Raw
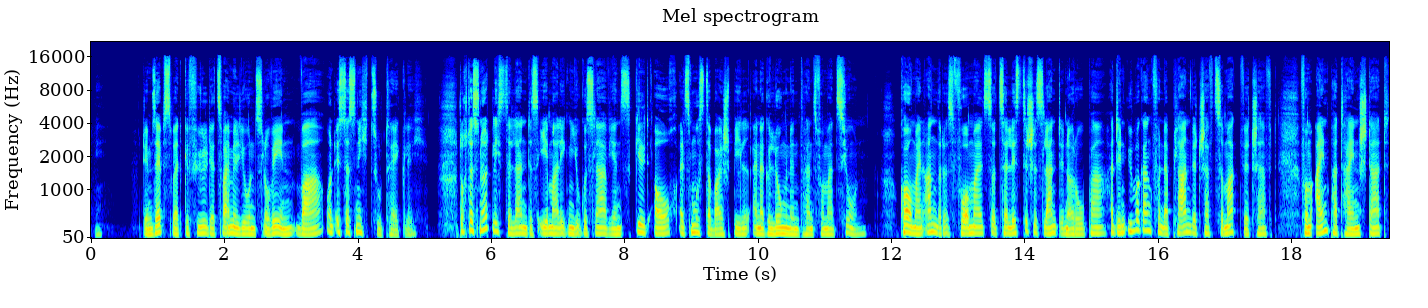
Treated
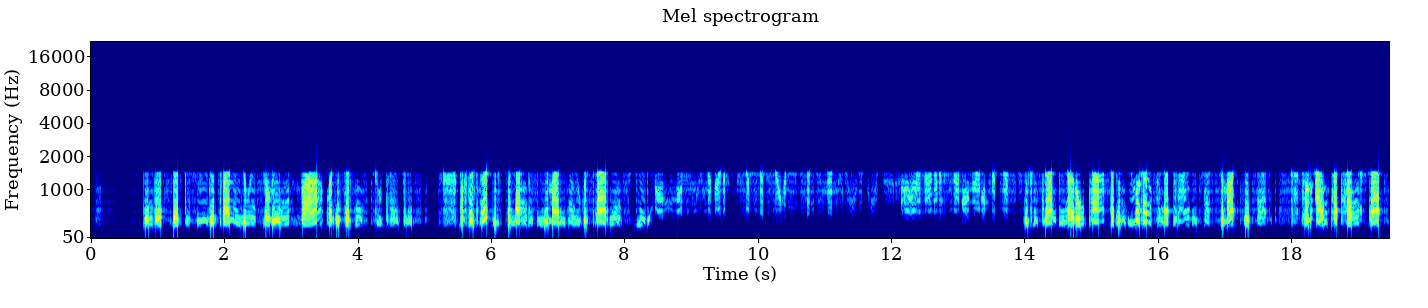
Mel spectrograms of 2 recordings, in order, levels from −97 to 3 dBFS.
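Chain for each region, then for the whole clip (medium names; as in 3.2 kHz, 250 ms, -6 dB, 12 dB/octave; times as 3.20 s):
8.42–13.98 s: chunks repeated in reverse 242 ms, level -6 dB + Bessel high-pass 1.6 kHz, order 8
16.28–16.69 s: compression 4:1, threshold -37 dBFS + distance through air 240 m + comb of notches 760 Hz
whole clip: FFT band-pass 300–1400 Hz; comb 5.1 ms, depth 91%; level held to a coarse grid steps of 18 dB; trim +3 dB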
